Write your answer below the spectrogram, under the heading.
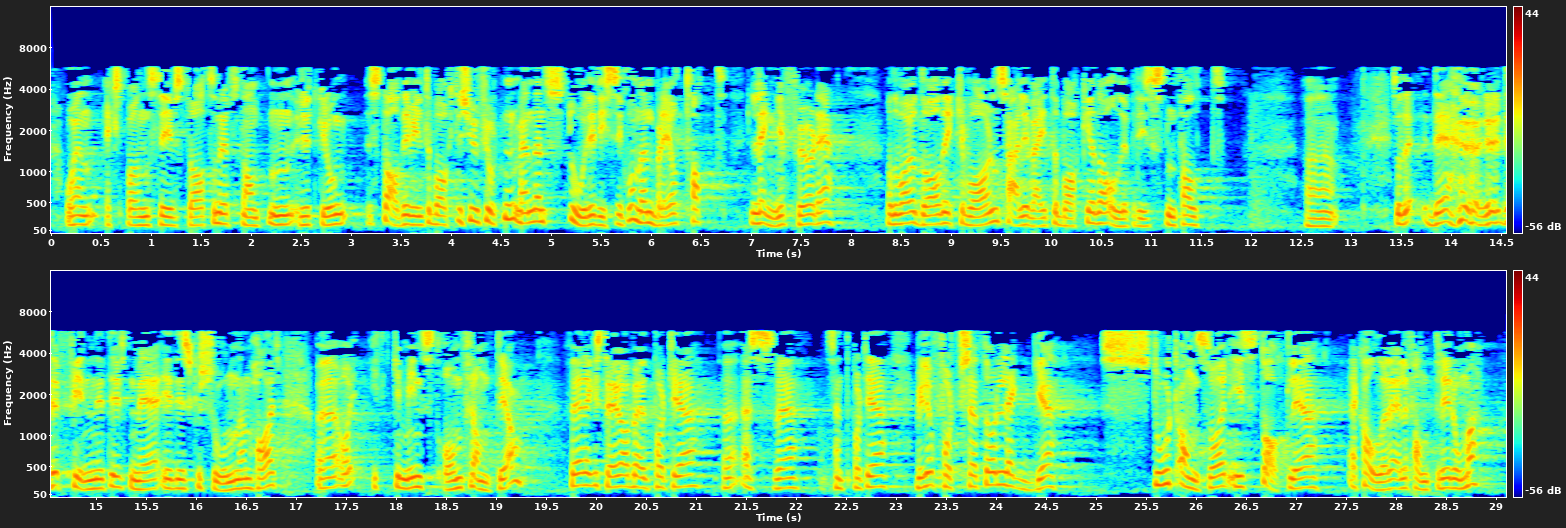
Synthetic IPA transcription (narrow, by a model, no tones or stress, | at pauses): ɔɛnɛkspɑnsiːʋst̪ɑːt̪sɔmɾɛpɾəsn̩t̪ɑnt̪n̩ɾʏt̪ːɡɾʊŋst̪ɑːd̪ɪʋɪlːt̪ʰɛlbɑːkət̪ʰɪlçʉːəfjʊʈːɳ̩mɛnd̪ɛnst̪uːɾəɾɪsɪkʊənd̪ɛnblɛjʊt̪ʰɑt̪ː | lɛŋːəføːɖɛ | ɔd̪ɛʋɑɾjʊd̪ɑd̪ɛɪkːəʋɑɾnʊsæːɭɪʋæɪt̪ʰɪlbɑːkəd̪ɑɔljəpʰɾiːsnfɑlt̪ | sɔd̪ɛd̪ɛhøːɾəd̪ɛfɪnɪt̪iːft̪mɛʔɪd̪ɪskʉʂuːnənənhɑɾɔɪkːəmɪnst̪ʰɔmfɾɑmt̪iːɑ | fɔɾjæɪɾɛɡɪst̪ɾeːɾɑɾbæɪd̪əpɑʈiːəʔɛsʋeːsɛnt̪ɾəpɑʈiːəʋɪljʊfɔʈʂɛt̪ːəɔlɛɡːə | st̪uːʈɑnsʋɑːɾɪst̪ɑːt̪lɪəjæɪkʰɑlːəd̪ɛɛləfɑnt̪əɾɪɾʊmːə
